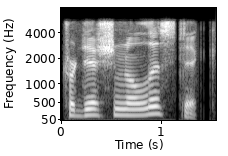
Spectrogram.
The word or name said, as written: traditionalistic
